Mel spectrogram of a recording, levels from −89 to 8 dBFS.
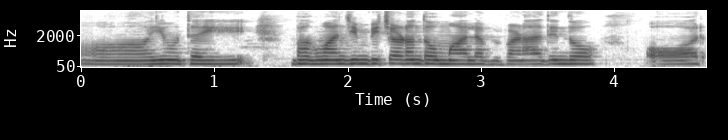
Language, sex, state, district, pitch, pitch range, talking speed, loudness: Garhwali, female, Uttarakhand, Tehri Garhwal, 190 Hz, 180-195 Hz, 165 wpm, -24 LUFS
